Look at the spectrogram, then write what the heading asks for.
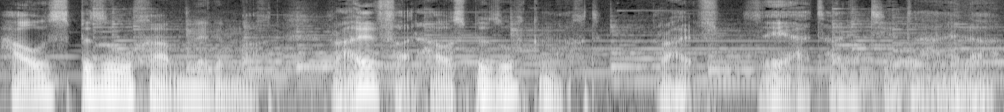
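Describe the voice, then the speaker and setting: A gaunt, monstrous healer in a tabletop audio play. The voice sinks very low and gravelly. He mutters in short, shady phrases and repeats himself, with music underneath. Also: big pitch swings, slow pace, full character voice. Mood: shady, muttering. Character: long, gaunt, monstrous male healer cleric, shady and laconic.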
